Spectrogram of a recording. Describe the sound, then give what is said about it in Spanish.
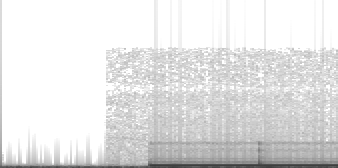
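A steady telephone tone sounds after a number is dialed. It starts partway in and holds unbroken to the end over a low background hum. “Marqué a su número y pronto escuché el tono demarcado.”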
